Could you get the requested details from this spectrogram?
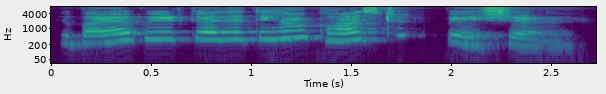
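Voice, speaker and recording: A woman teaching English vocabulary, repeating each word slowly and drawing out its pronunciation. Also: sits high. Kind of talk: casual spoken vocabulary lesson.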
